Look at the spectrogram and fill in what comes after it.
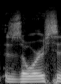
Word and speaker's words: Zorse: Follow him at Zorse Industries. – Yep. – Zorse is spelled like horse with a Z.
